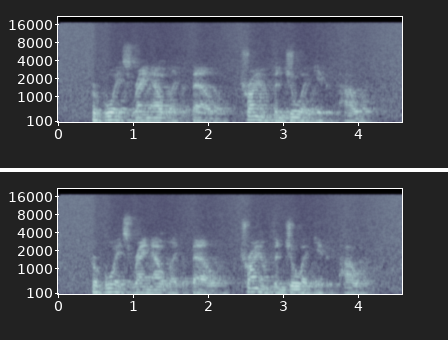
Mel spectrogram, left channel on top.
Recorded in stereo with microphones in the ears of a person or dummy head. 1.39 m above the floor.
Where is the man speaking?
Centre (ahead or behind), 4.5 m.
